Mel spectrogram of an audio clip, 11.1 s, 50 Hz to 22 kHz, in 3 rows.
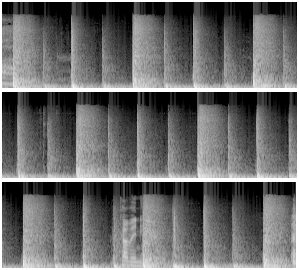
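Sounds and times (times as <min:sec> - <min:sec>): drum kit playing a beat: 0:00.0 - 0:11.0.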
